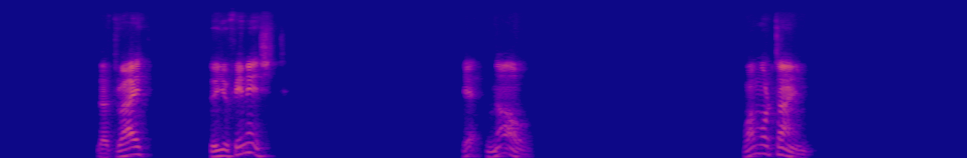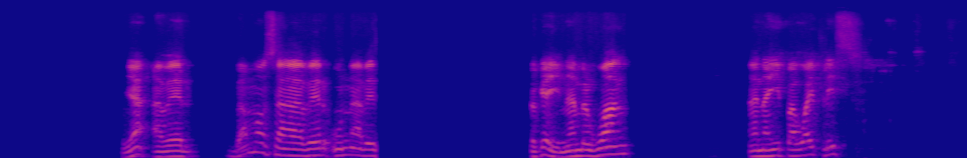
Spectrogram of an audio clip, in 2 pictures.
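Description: A young man speaks in short phrases over an online call, with pauses between them.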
